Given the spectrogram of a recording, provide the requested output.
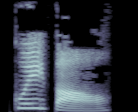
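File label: "瑰宝", Mandarin Chinese; hsk; chinese-flashcards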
